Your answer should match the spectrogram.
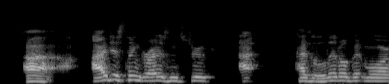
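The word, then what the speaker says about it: Rozenstruik: Is that how you pronounce his name, man? Yeah, you got it right. Rosenstruck?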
